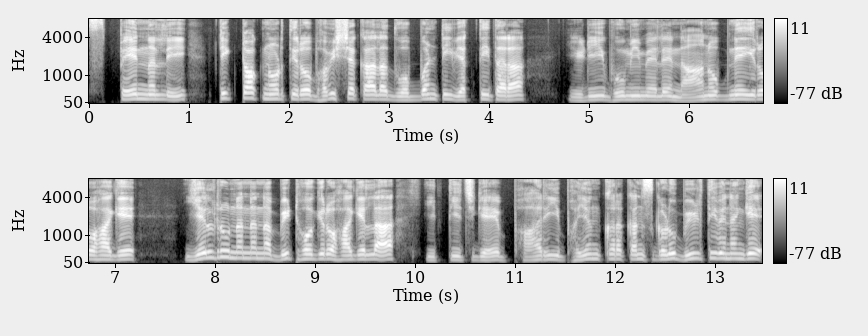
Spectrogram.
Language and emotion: Kannada, fearful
